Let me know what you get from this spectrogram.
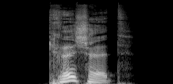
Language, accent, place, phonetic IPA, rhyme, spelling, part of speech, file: German, Germany, Berlin, [ˈkʁɪʃət], -ɪʃət, krischet, verb, De-krischet.ogg
- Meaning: second-person plural subjunctive I of kreischen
